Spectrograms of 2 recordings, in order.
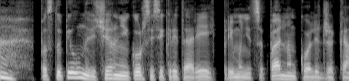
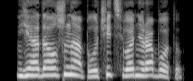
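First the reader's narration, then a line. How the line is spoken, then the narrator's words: Moaning. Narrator (Russian): простонала Салли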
